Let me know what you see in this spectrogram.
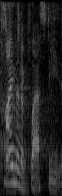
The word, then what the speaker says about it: hymenoplasty: Explain this hymenoplasty. – So that was in Lebanon. – Lebanon, okay. – Because so. At the same time as women are... – Am I pronouncing that correctly? – Hymenoplasty. – Okay.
